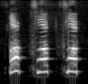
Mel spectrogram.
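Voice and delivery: high, loud, short flops; bouncy high-pitched footsteps; sound-effect words. A narrator's reading. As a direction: punch out each flop high and loud. Acting out Froggy's flopping steps.

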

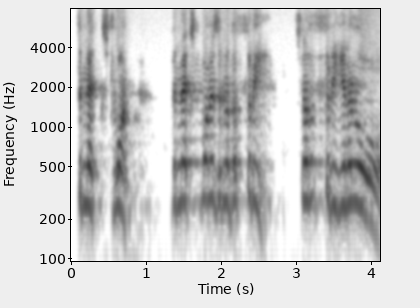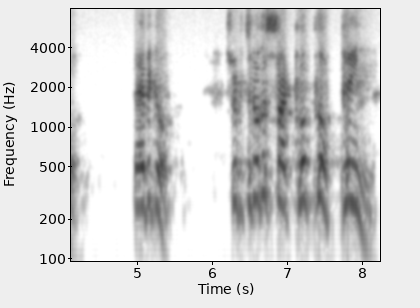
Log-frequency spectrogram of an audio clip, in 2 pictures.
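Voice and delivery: put-on lightly done Welsh accent. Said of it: "I'm not very good at the Welsh accent".

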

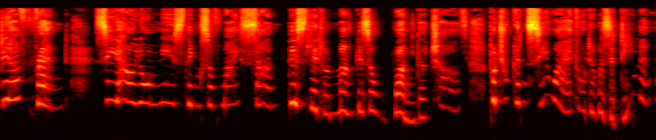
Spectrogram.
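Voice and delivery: put-on high, breathless whispered shriek of a frightened old lady; hammed-up high panicked old woman. Lady Paget voice held.

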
